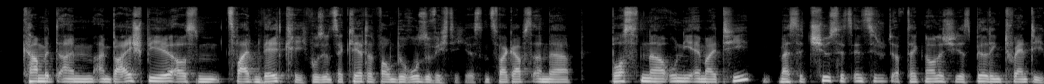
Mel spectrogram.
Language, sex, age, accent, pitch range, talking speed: German, male, 30-49, German, 125-155 Hz, 200 wpm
